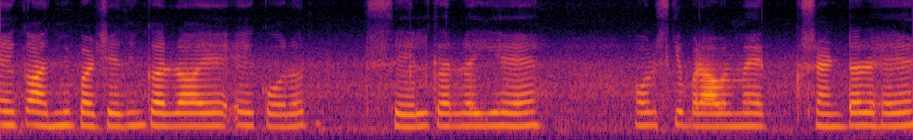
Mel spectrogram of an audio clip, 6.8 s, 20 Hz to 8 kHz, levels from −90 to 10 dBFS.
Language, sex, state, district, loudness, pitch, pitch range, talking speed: Hindi, female, Delhi, New Delhi, -19 LUFS, 235 Hz, 230-240 Hz, 165 wpm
